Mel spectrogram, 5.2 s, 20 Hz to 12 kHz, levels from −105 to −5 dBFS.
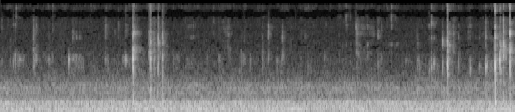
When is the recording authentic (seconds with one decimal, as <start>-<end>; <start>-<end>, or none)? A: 0.0-5.2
